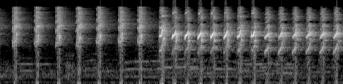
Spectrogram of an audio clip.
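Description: A Long-tailed Shrike gives a fast run of sharp, high chirps, about four a second, mimicking a Stork-billed Kingfisher; the notes grow louder and ringing midway.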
